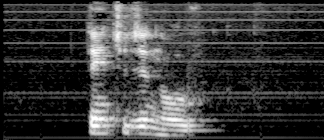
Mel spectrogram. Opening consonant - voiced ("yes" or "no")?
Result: no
